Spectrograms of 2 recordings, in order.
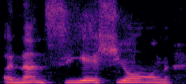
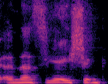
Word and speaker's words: Annunciation: It was a horrific shooting at Annunciacion is how you say it in Spanish, Annunciacion, but I'm sure Americans say Annunciation Catholic Church in Minneapolis.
